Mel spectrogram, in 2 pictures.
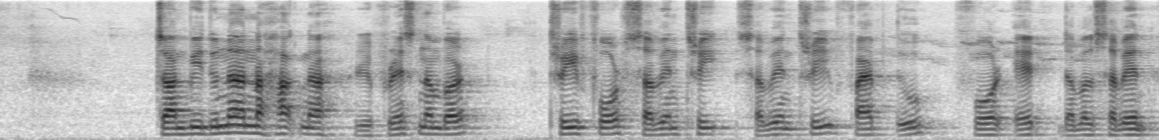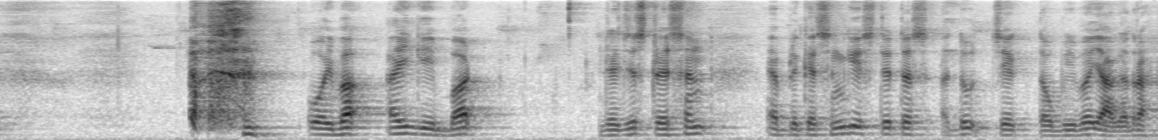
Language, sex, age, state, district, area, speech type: Manipuri, male, 30-45, Manipur, Kangpokpi, urban, read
